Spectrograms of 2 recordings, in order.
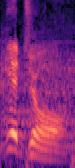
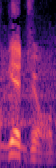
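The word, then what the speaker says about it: Nguidjol: bo diddly but bo giggle now if you if you wonder how that happens the n is silent in his name it's n-g-u-i-d-j-o-l but it is pronounced schedule and you hear mike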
